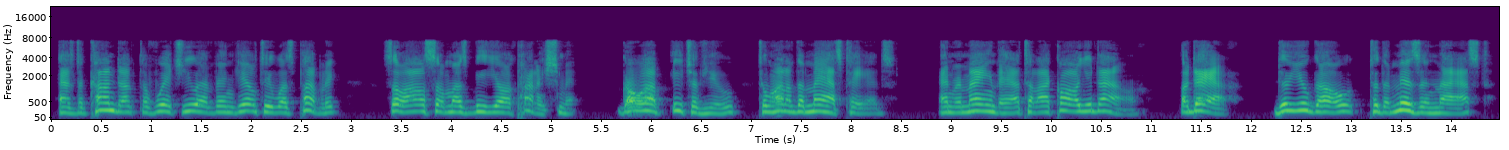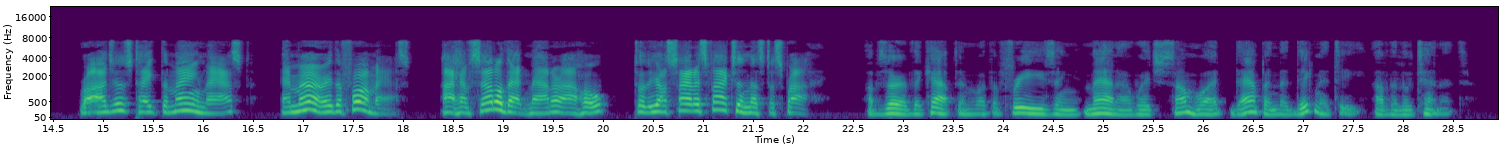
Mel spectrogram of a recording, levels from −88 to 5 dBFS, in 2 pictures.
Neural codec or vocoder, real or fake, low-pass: none; real; 7.2 kHz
